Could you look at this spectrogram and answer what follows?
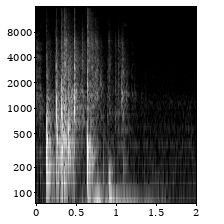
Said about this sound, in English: Whoops. I just knocked my microphone over. Everything's okay.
